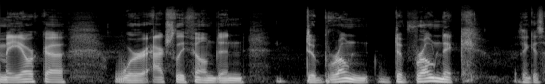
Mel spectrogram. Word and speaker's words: Dubrovnik: The website TV Tropes said that scenes set in Majorca were actually filmed in Dubrovnik, I think is how you say it, Croatia,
